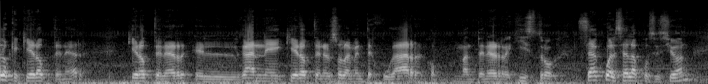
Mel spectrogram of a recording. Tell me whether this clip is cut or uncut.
uncut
